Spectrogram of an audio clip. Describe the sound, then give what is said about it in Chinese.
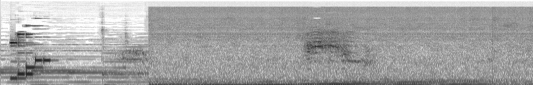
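One of two house cats at a door at midnight gives a short, high, wavering meow, then a steady low rumble takes over with a fainter, thin cry rising and falling partway through. Nobody speaks. “就是他家养了两只猫，就是一到半夜的时候啊，两个猫都到他的那个门前面去扒那个门，好像门对面有什么东西似的。”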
